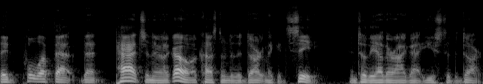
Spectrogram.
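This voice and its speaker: With a slight Arkansas accent, a man talks at a very fast pace in a very deep, low pitch with lively intonation, captured in a very clean recording with a silent background. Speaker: craft beer show host. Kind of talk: casual chat. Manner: animated.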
